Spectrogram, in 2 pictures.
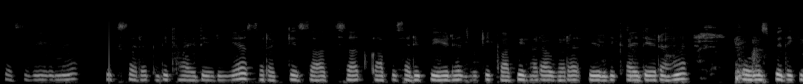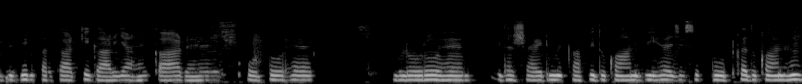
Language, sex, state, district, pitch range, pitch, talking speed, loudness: Hindi, female, Bihar, East Champaran, 200-215 Hz, 205 Hz, 185 wpm, -30 LUFS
